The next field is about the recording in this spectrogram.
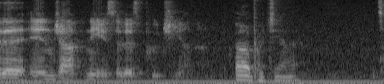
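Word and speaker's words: Poochyena: you look at it in Japanese, it is Puchiana. Oh, Puchiana. That's how you pronounce it.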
